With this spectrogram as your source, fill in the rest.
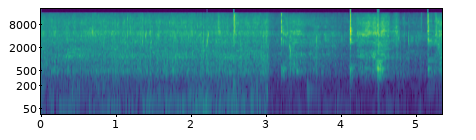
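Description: Ridge gourd and potato with poppy seed paste stirred in a pan, a close scraping, sizzling stir that goes on steadily, with a few sharp utensil knocks near the end.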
